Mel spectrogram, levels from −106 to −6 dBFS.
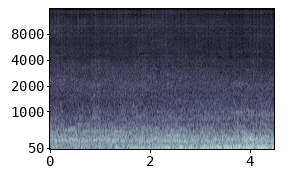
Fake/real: fake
